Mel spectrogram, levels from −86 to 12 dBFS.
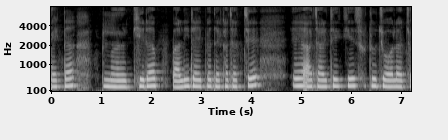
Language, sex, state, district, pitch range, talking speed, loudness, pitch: Bengali, female, Jharkhand, Sahebganj, 225-250 Hz, 125 wpm, -15 LUFS, 235 Hz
